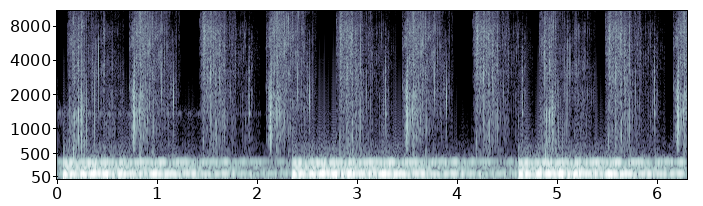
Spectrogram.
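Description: Footsteps fall at a steady walking pace.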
